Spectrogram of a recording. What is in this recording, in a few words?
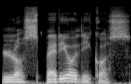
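newspapers, Spanish, male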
